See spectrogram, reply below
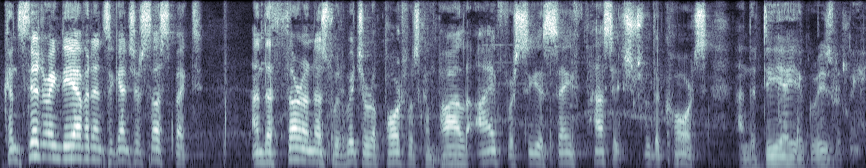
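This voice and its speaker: A stern, middle-aged police captain, voiced by an actor in a video game, handing out praise with pompous formality. His speech is measured and grand, with an ordinary mid-range pitch. He sounds like a man used to addressing his squad. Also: a bit bright, a little hiss or hum, close to an everyday voice. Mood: approving, solemn. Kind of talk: video game cutscene acting.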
